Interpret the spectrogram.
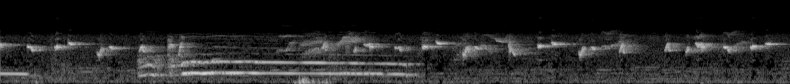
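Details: In the half-light, a wild yellow-vented bulbul pours out lively, gurgling whistled phrases, with a sustained low hum in the first half and a brief thump near the middle.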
